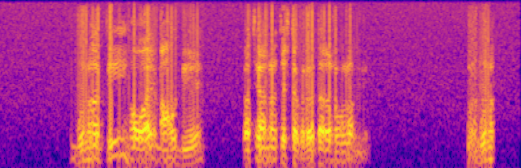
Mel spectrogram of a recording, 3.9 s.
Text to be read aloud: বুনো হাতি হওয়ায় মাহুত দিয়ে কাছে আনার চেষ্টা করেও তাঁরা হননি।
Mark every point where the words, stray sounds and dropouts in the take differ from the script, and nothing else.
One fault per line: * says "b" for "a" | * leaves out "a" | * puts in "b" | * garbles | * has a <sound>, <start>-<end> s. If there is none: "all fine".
* puts in "সফল"
* has a laugh, 3.5-3.7 s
